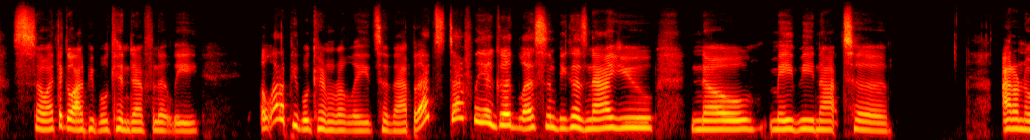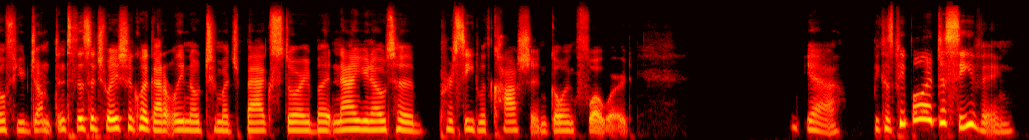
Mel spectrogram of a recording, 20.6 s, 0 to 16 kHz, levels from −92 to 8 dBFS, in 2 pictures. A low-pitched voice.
No: high, 195 Hz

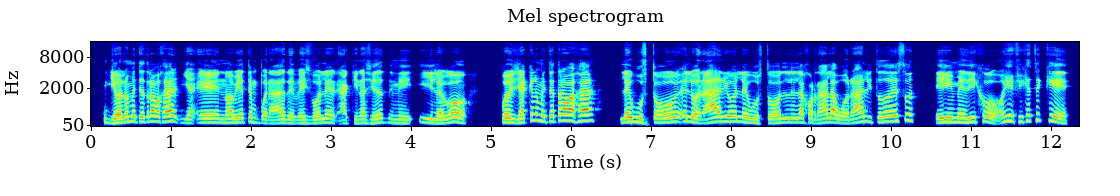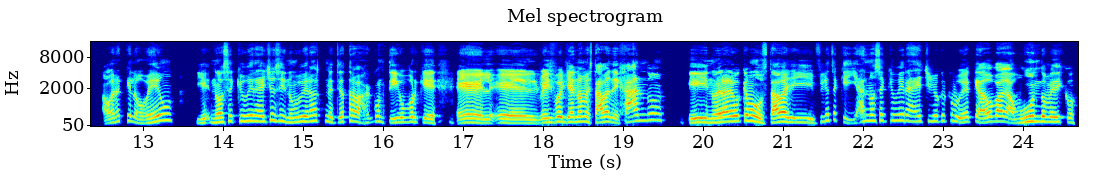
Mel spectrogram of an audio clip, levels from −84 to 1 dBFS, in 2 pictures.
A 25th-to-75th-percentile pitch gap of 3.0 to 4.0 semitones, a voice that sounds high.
No: average, 4.9 semitones; high, 195 Hz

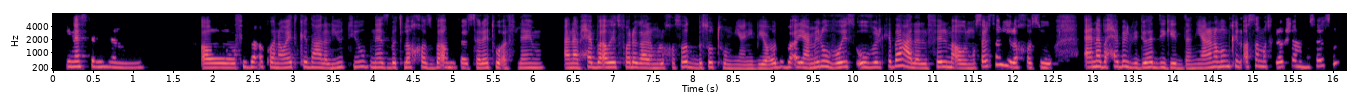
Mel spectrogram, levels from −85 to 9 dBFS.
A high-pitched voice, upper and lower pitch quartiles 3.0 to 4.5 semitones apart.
No: high, 240 Hz; narrow, 2.6 semitones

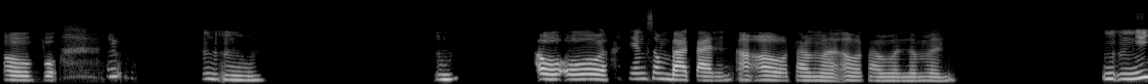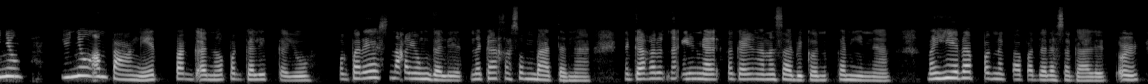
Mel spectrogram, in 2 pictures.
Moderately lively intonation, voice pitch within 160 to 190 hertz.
No: average, 4.7 semitones; high, 225 Hz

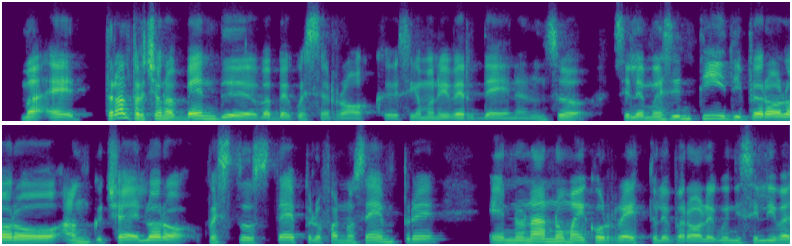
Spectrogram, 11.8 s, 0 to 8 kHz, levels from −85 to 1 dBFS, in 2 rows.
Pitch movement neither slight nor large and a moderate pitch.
Yes: average, 4.2 semitones; medium, 150 Hz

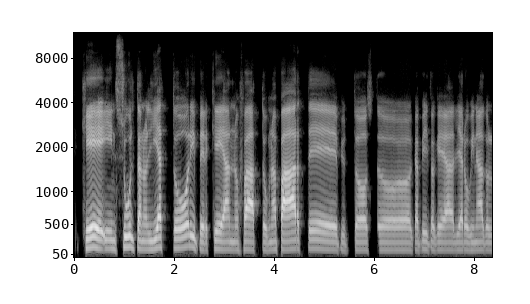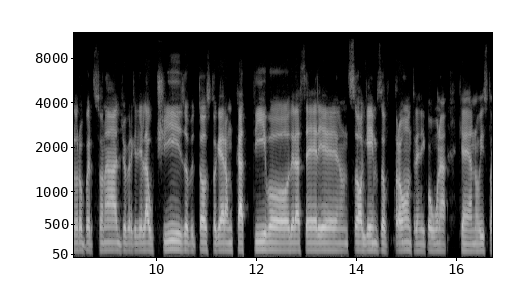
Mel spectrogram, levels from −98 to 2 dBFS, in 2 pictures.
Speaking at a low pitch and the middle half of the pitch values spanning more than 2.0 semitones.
No: low, 115 Hz; narrow, 1.7 semitones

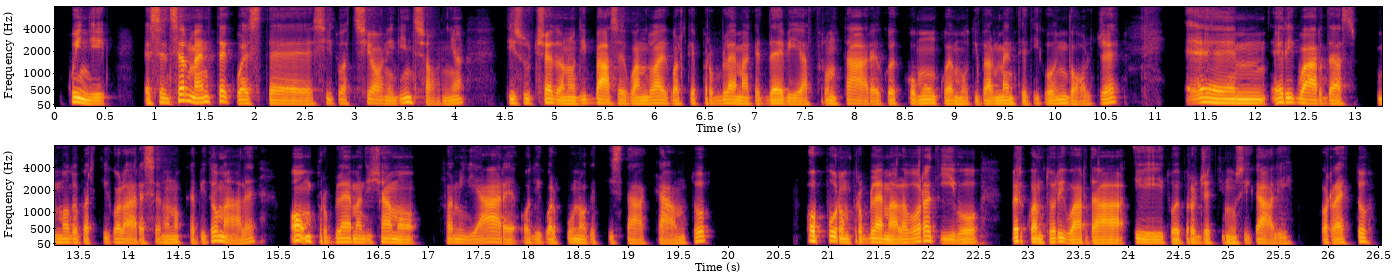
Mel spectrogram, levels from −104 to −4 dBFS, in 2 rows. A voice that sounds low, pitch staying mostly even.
No: very low, 95 Hz; average, 3.2 semitones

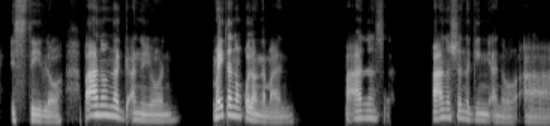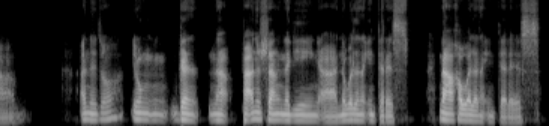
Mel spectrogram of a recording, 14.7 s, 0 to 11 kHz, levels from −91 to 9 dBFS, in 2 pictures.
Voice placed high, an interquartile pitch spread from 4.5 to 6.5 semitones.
No: low, 110 Hz; average, 5.0 semitones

